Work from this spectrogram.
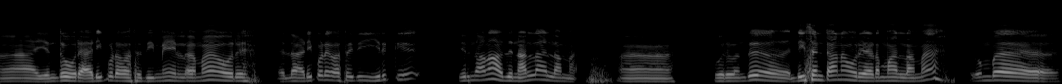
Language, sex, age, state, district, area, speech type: Tamil, male, 18-30, Tamil Nadu, Tiruvarur, urban, spontaneous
